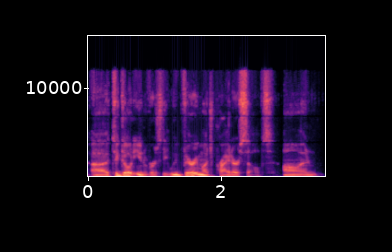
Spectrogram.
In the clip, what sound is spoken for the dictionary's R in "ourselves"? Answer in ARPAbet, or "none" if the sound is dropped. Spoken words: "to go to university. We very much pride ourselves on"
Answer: R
